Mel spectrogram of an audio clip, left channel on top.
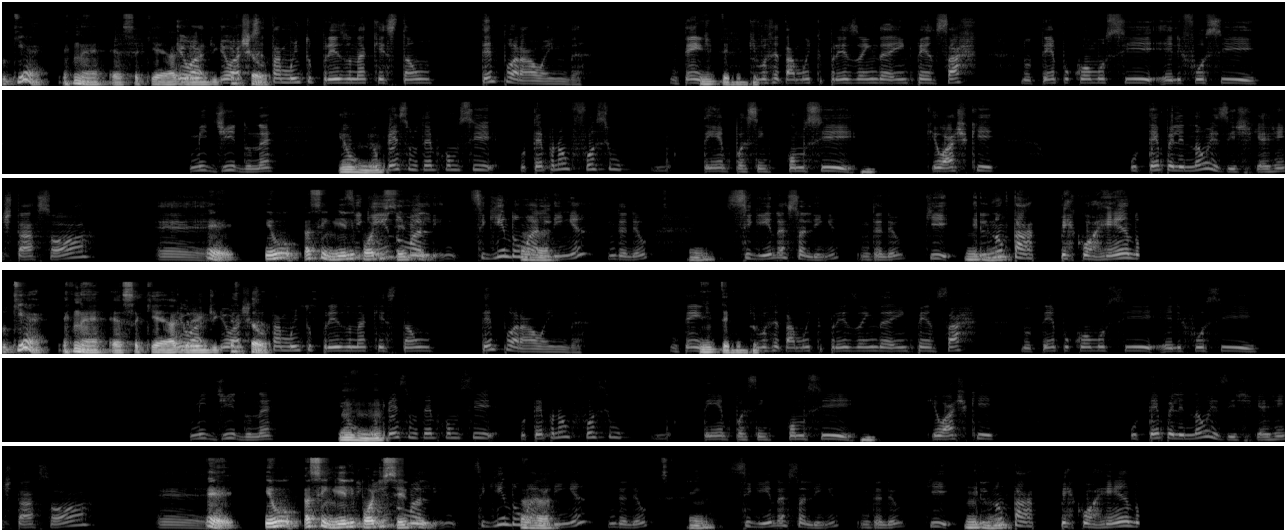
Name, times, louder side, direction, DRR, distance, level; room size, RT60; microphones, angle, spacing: voice 1, 0.0-2.7 7.0-7.6 16.2-16.7 27.7-28.0 28.3-29.9 30.8-31.2 32.5-32.8 35.3-35.7, right 5 dB, 45° right, 0.3 m, -24 dB
voice 2, 1.7-4.3 4.8-5.8 6.7-7.1 7.5-9.7 10.2-12.6 14.7-15.6 16.2-17.8 18.1-19.1 19.3-19.5 19.8-21.4 22.1-22.8 24.1-26.6 27.2-27.8 29.2-32.4 32.9-37.0, left 2 dB, 80° left, 3.9 m, -37 dB
head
